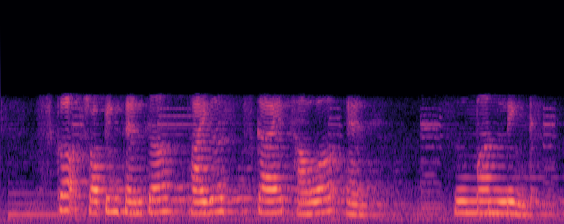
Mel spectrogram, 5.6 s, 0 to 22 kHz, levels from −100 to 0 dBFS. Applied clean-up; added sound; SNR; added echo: none; Electric guitar; 20 dB; reverberation time 1.4 s.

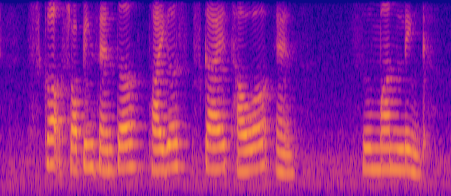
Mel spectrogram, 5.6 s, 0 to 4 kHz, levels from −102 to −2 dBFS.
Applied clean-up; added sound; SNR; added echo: none; none; none; none.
